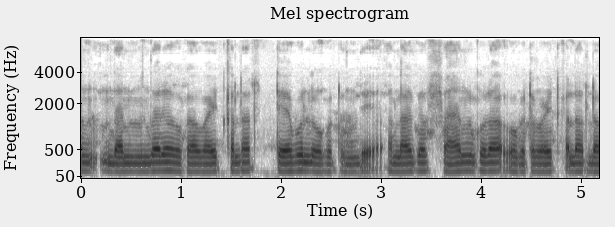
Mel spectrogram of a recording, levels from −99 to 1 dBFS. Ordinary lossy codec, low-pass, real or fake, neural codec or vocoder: none; none; fake; codec, 16 kHz, 16 kbps, FunCodec, trained on LibriTTS, 50 frames a second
